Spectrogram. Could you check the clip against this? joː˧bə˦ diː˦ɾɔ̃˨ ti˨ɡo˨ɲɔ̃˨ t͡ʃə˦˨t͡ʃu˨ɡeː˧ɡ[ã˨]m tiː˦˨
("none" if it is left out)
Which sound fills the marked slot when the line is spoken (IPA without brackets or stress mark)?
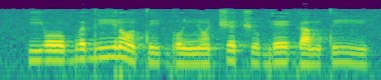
a˨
